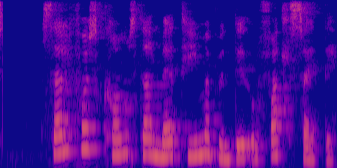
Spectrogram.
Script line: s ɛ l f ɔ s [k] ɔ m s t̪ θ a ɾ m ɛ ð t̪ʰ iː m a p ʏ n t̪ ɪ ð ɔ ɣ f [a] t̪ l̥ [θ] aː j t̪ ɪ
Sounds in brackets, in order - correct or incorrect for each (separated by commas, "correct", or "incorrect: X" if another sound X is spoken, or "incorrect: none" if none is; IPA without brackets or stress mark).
incorrect: kʰ, correct, incorrect: s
